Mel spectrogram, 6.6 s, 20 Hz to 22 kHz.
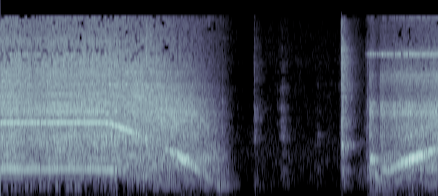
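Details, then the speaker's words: Stepper motor on DM556 digital driver, full steps, spun up to 1100 rpm, probably with little torque: clean high whine holds steady, drops smoothly as the motor slows, then climbs again, no stalling or rattle; normal high-speed operation. "again so right now you just saw this driver take this motor to 1100 rpm which is pretty impressive it probably didn't have much torque at that point but made it get there"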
